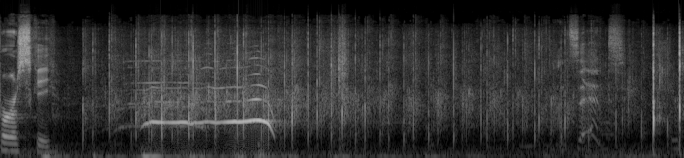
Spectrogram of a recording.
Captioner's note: crowd clapping; crowd cheering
